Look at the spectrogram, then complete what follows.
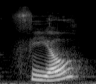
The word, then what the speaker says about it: feel: In this case, the long E, which I call the smiling vowel, which is why we say cheese in English, and the short I vowel, I.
